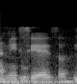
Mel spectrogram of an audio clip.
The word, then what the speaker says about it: Nicieza: Is that how you say his name? – Yeah, Nicieza. – I never knew. – N-I-C-I-E-Z-A. I'm guessing.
